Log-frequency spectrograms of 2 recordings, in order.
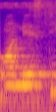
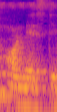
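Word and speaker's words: honesty: यहां पे एच क्या है साइलेंट है इसीलिए हम इसको ऑनेस्टी बोलेंगे ना कि होनेस्टी बोलेंगे ओके समझ में आ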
